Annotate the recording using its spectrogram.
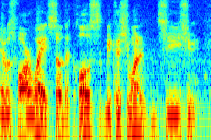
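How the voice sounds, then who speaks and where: An American accent with ordinary pitch variation, over music in the background. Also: man. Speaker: streamer. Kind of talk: casual chat.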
